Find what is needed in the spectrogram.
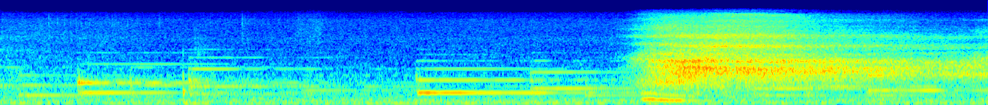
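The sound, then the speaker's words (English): A slow, airy exhale through the mouth during a guided breathing exercise: a soft, broad rush of breath that swells and then gently fades, over quiet sustained musical tones. “Exhaling through your mouth.”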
